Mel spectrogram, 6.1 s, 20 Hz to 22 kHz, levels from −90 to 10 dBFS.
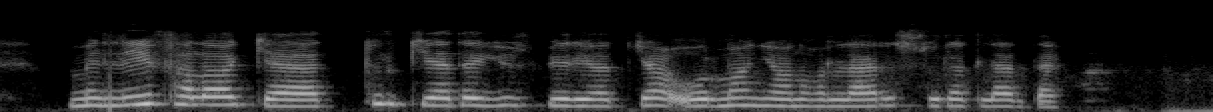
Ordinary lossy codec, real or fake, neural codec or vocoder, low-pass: Opus, 16 kbps; real; none; 7.2 kHz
